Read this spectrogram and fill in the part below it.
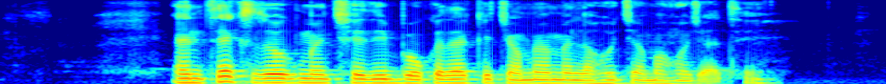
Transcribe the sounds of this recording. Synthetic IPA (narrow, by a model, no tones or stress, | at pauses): ɪ̃nt̪ʰeksɾoːɡmẽt͡ʃʰeːɾiboːkɾaket͡ʃəmɽamẽləɦud͡ʒəmaɦod͡ʒa̰ːt̪ʰḛː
